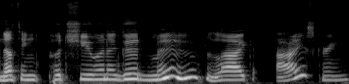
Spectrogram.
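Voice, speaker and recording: A female-sounding, put-on character voice speaks at a fairly slow pace with a fairly high pitch. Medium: read story.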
